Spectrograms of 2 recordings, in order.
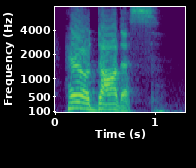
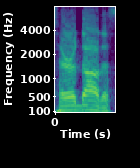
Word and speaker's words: Herodotus: That would be I'm gonna try to pronounce this right. Herodotus. A that's H E R O D O T T U S. Herodotus.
